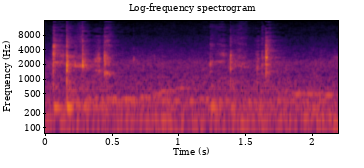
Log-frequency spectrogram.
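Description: Prawns being mixed by hand with green chilli, salt and oil in a bowl, giving a few soft clinks and wet scrapes in two short bursts, close and quiet, with no talking.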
